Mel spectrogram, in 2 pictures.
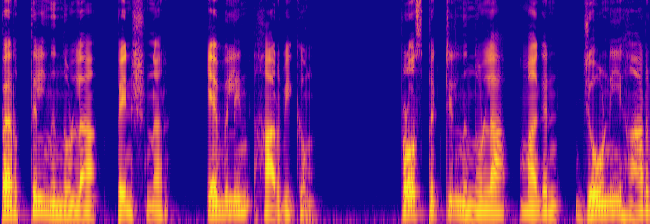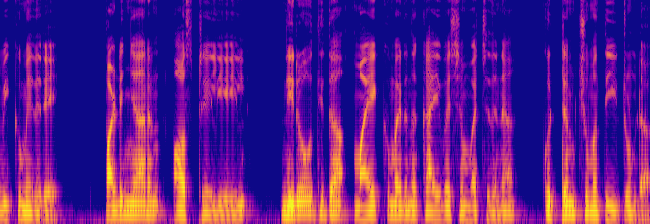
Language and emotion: Malayalam, neutral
